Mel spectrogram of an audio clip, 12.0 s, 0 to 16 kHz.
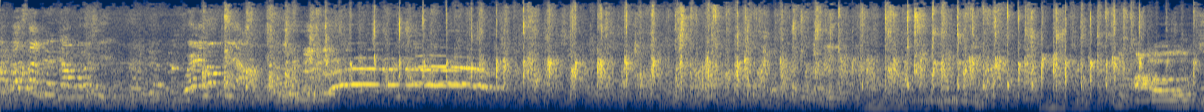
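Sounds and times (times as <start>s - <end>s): audience applauding: 2.0s - 12.0s
person cheering: 3.2s - 5.1s.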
